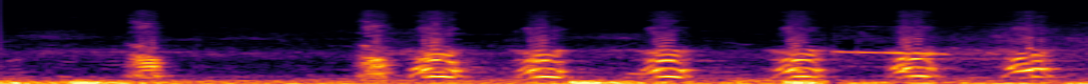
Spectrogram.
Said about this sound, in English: In the eastern region town of Enum, you may never hear the barking of a live dog. If you ever do, it may either be from your television or an audio recording.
